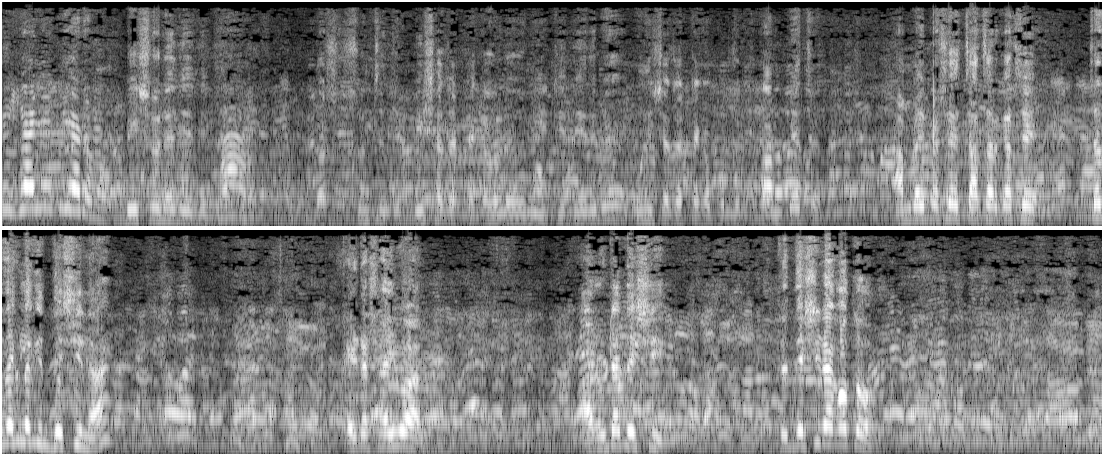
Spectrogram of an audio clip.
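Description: Speech only: several men talking over one another in a crowd.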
